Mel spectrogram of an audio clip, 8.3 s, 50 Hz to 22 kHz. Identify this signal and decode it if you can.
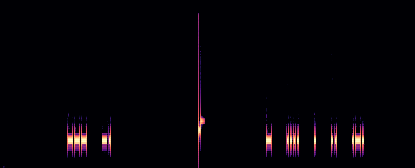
Morse code, heard as a keyed tone, about 36 wpm, spaced as for 20 wpm, 700 Hz. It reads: ON THEIR
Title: 3x Character Spacing - Top 200 Words - 35wpm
